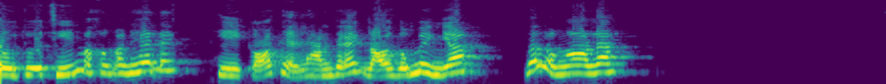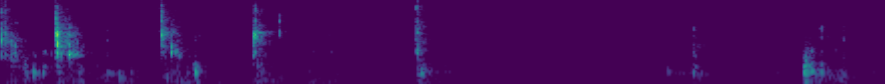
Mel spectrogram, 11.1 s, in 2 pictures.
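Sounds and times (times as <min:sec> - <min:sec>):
wet chewing squelches: 0:05.5 - 0:08.3.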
